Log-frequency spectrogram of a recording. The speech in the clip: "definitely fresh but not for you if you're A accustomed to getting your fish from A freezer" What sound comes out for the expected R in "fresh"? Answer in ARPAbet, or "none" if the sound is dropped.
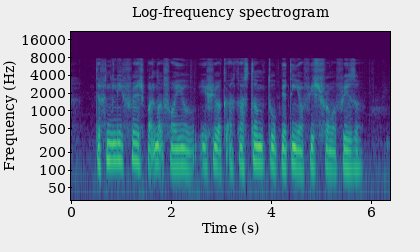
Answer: R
